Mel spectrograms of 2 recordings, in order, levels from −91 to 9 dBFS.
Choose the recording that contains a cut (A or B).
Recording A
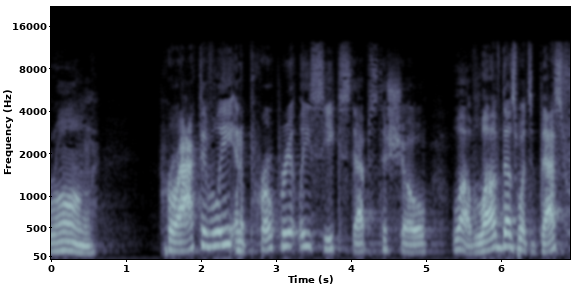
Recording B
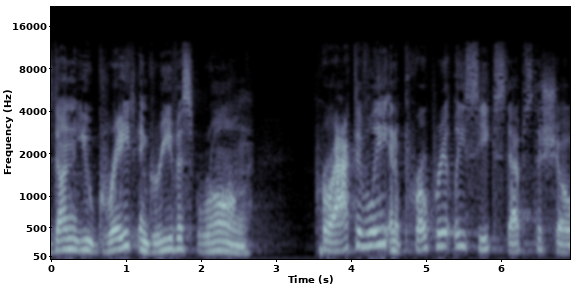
A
